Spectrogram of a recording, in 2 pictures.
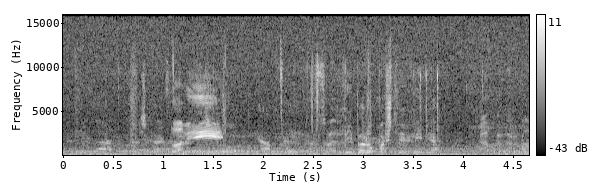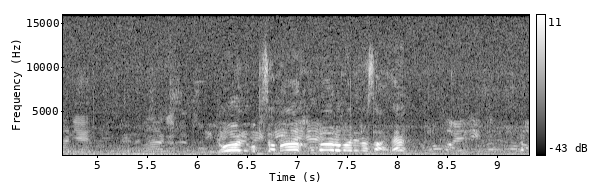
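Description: Young men shout loudly to one another outdoors.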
